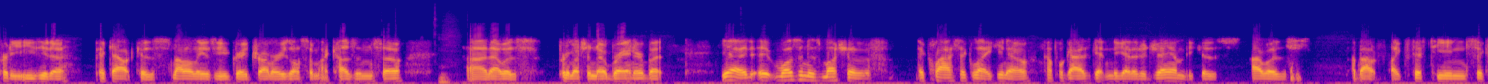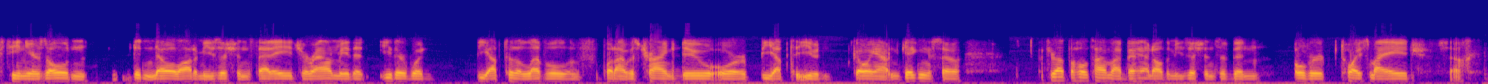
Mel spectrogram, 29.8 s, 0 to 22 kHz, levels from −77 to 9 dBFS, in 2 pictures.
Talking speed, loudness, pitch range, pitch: 215 wpm, -14 LUFS, 95-110 Hz, 100 Hz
